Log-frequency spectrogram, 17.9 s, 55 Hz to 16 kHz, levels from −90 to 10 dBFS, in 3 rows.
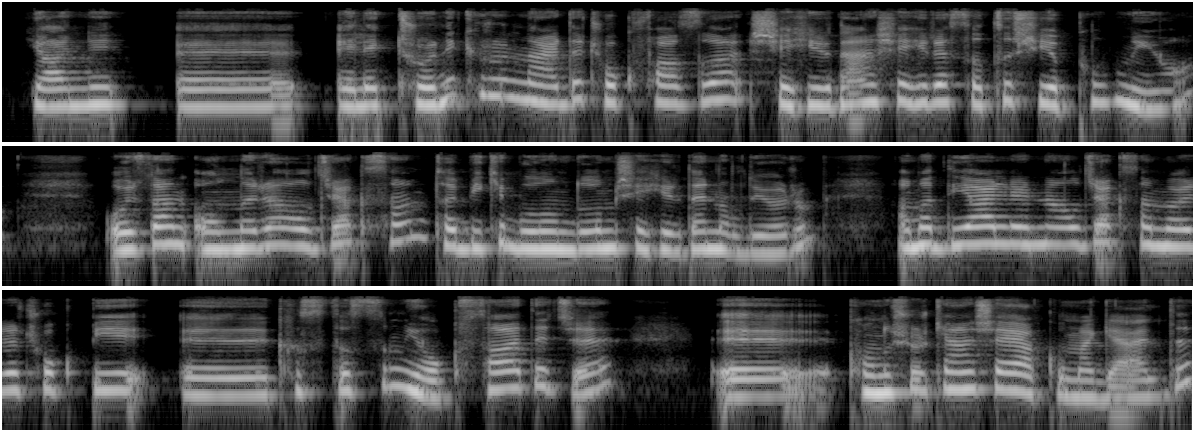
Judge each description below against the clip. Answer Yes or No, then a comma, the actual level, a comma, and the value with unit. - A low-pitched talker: No, very high, 270 Hz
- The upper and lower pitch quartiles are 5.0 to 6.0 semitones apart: No, average, 3.0 semitones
